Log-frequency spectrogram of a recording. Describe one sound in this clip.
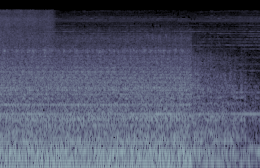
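A tracked digger's engine rumbles steadily.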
